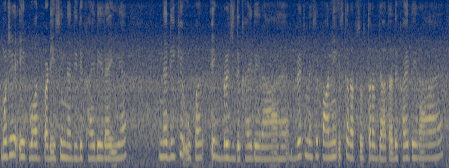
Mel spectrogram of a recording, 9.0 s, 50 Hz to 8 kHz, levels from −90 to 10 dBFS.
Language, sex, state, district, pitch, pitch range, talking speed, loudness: Hindi, female, Uttar Pradesh, Jalaun, 235 Hz, 225-255 Hz, 220 wpm, -21 LUFS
